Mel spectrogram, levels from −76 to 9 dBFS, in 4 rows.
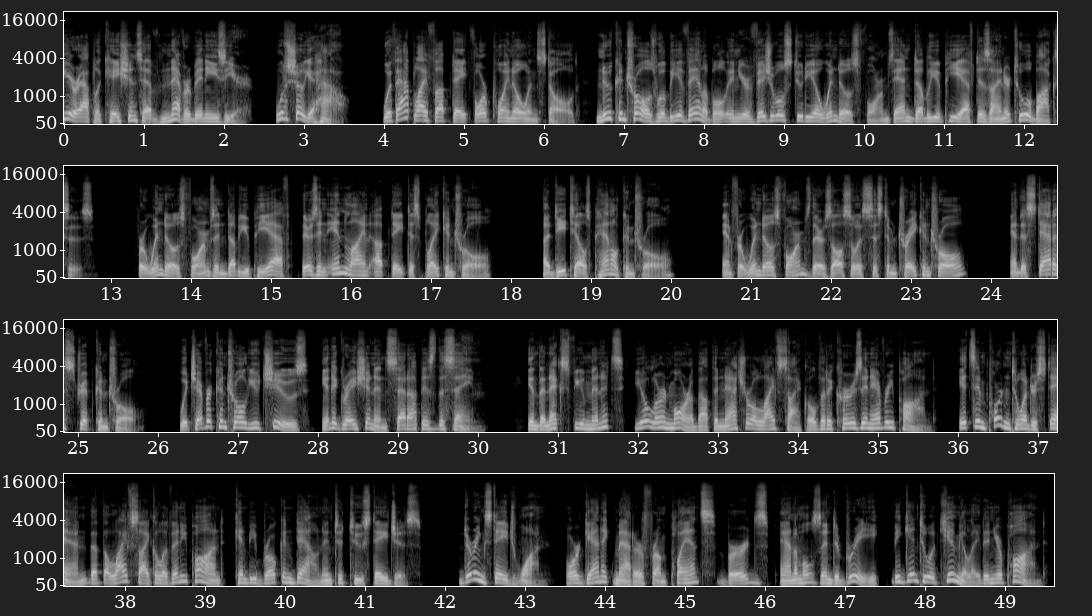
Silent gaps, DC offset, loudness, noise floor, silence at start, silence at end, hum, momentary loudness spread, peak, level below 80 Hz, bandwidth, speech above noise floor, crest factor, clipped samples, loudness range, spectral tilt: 12.85-13.29 s, 15.27-15.33 s, 17.77-18.38 s, 20.06-20.60 s, 23.72-24.21 s, 26.08-26.16 s, 30.13-30.23 s, 47.43-47.51 s; under 0.1%; -19 LUFS; under -90 dBFS; 0 s; 0.15 s; none; 5 LU; -2 dBFS; -46 dBFS; 16 kHz; over 72 dB; 18 dB; under 0.1%; 1 LU; -5 dB/octave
